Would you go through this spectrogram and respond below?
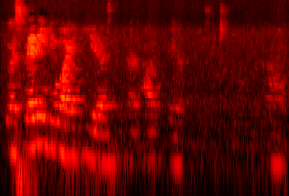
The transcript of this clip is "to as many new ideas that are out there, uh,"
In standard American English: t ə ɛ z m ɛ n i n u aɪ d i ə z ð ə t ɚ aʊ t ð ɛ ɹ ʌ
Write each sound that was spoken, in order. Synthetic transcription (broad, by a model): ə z m ɛ n i n u aɪ d i ə z ð ə t ɚ aʊ t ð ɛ ɹ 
